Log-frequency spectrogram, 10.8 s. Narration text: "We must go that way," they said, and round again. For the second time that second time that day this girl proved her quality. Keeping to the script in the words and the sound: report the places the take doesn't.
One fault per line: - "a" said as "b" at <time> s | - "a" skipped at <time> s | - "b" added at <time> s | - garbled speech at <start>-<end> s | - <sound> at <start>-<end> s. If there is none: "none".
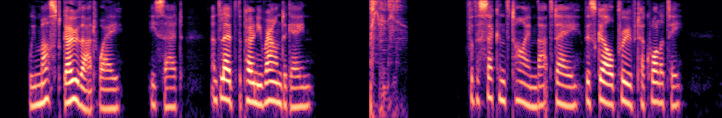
- "they" said as "he" at 2.2 s
- "led the pony" added at 3.3 s
- thud at 5.6-6.1 s
- "second time that" skipped at 8.3 s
